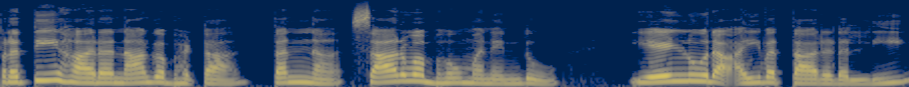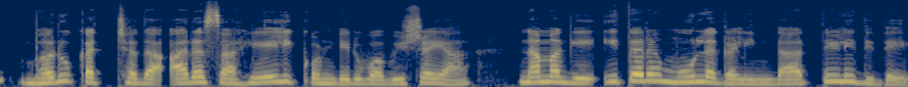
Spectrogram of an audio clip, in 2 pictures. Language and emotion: Kannada, neutral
